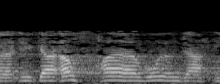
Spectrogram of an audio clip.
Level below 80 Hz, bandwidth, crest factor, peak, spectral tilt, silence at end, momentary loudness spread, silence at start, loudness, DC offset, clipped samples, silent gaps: -64 dBFS; 5 kHz; 18 dB; -4 dBFS; -10.5 dB/octave; 0 s; 7 LU; 0 s; -21 LUFS; under 0.1%; under 0.1%; none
